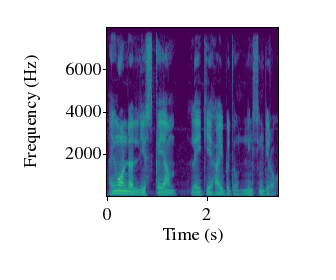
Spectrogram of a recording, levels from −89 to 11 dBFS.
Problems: background conversations at intervals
